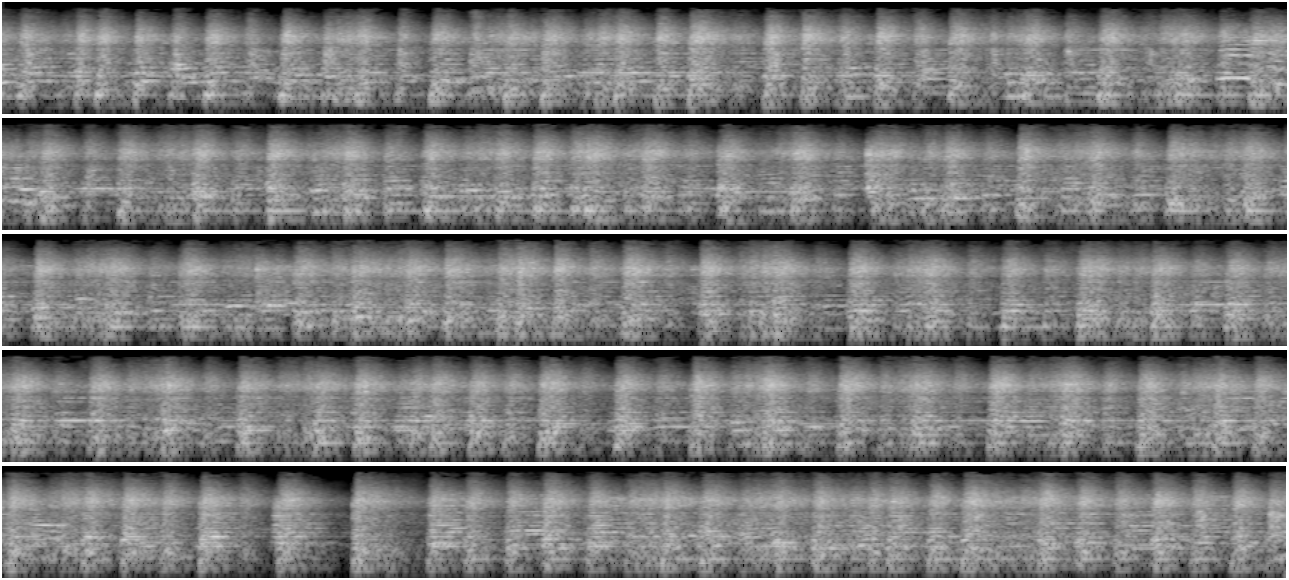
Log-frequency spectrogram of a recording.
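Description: A small brass band playing live: trumpets and trombones over a marching drum keeping the beat, with a brief dip in loudness near the end.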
